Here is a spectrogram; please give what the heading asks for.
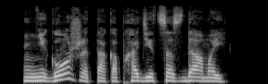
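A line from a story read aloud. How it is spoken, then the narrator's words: Growl. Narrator (Russian): прорычал Гарри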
